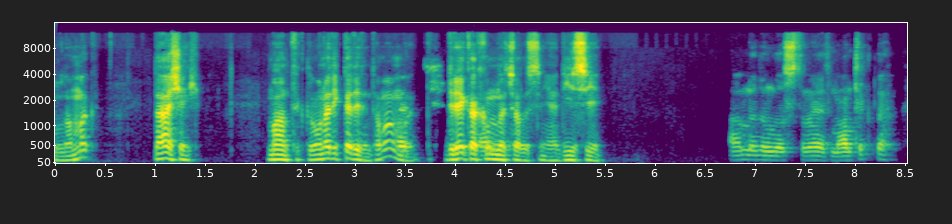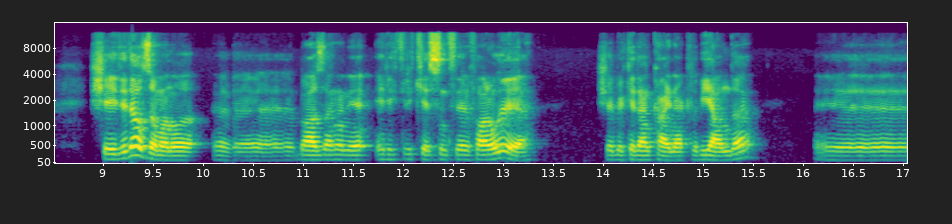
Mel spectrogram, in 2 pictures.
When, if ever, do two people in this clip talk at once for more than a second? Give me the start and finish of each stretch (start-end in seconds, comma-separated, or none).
none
